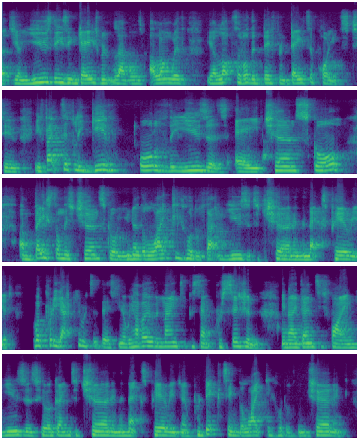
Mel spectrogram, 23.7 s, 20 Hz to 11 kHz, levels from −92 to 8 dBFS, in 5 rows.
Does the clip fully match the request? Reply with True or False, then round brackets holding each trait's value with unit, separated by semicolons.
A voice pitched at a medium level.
True (145 Hz)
